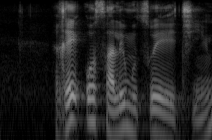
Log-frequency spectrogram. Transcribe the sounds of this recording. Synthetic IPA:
ɣɛʔʊsalɪmʊt͡sʼweːt͡ʃʼi

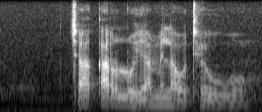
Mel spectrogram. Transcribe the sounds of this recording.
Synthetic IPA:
t͡ʃʼakʼaɾʊlɔjamɪlaʊtʰeʊwo

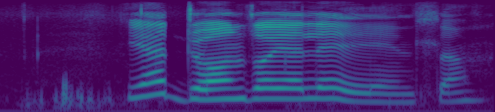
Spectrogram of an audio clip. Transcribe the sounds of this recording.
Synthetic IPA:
jadʱɔnd͡zʱɔjalɛɦɛːnɬʼa

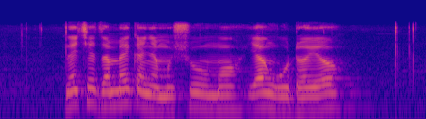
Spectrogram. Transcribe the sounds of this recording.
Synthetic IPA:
nɛt͡ʃʰɛd͡zambaikʼaɲamuʃumɔjaŋɡudɔjɔ

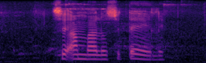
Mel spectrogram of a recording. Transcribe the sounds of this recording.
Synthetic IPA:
ʂiʔambalɔʂitɛːlɛ

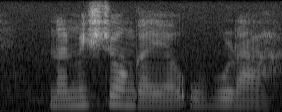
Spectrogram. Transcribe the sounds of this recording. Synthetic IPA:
namiʃɔŋɡajaʔuβuɺaː

